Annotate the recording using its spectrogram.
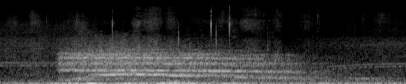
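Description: A long, eerie creature howl, pitched and rich in overtones, that starts suddenly about half a second in, slowly sinks in pitch and fades out after about two and a half seconds.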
